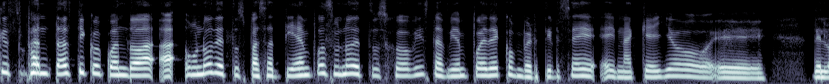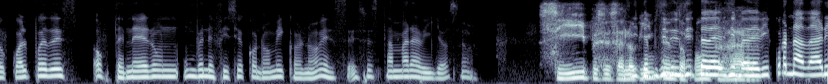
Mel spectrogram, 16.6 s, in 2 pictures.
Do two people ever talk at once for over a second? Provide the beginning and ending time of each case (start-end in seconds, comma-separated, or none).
14.6-16.0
